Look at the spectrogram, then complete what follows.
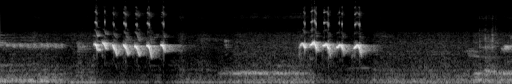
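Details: Sooty-headed bulbul female calling the male in breeding mood, as a lure: two short bursts of about six fast chirps each, separated by a second of quiet and a low faint hum.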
